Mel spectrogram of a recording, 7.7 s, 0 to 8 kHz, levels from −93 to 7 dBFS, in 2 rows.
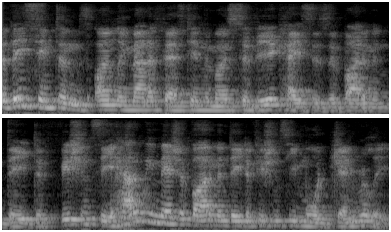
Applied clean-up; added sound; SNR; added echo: none; none; none; reverberation time 0.4 s.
